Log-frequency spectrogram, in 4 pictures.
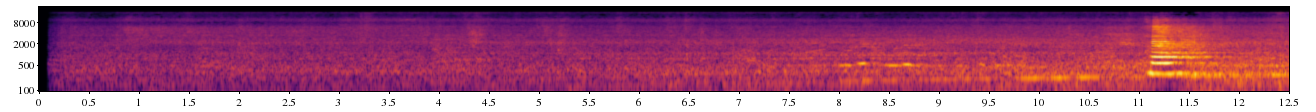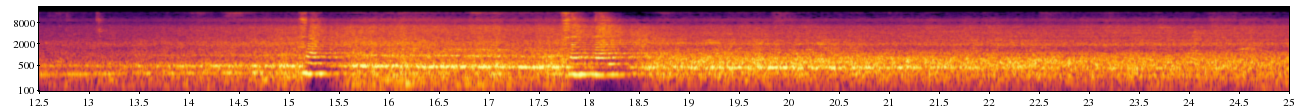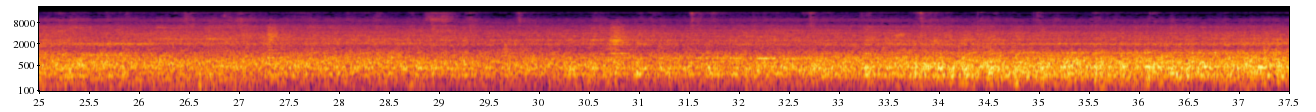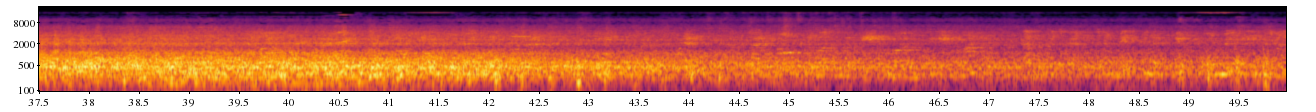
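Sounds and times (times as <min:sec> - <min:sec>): train coaches rumbling: 0:00.1 - 0:49.9
train horn: 0:11.1 - 0:11.9, 0:15.1 - 0:15.9, 0:17.7 - 0:18.7.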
